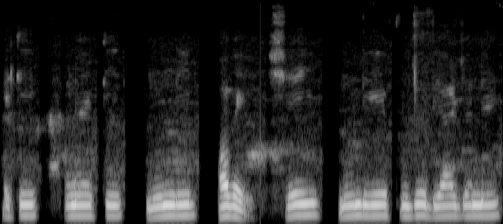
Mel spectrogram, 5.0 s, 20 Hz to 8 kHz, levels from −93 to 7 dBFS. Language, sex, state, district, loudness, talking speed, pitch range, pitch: Bengali, male, West Bengal, Dakshin Dinajpur, -20 LUFS, 120 wpm, 135-145 Hz, 140 Hz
